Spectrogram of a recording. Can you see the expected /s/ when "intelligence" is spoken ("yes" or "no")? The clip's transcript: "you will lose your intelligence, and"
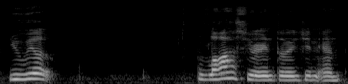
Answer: no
